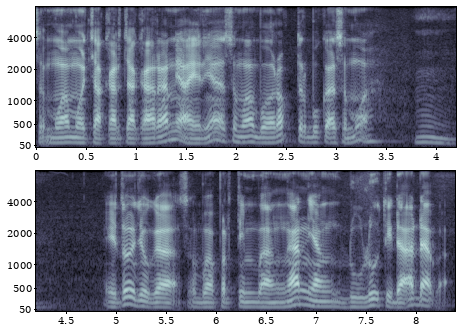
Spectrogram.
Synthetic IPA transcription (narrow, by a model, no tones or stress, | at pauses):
sə̰muamat͡ʃakart͡ʃakaɾana̰hirɲasəmuabɔɾɔk̚t̪ərbukasəmua | it̪̬ud͡ʒuɡasəbuahpərt̪imbaŋanjaŋdulut̪idaka̰dapa̰ʔ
